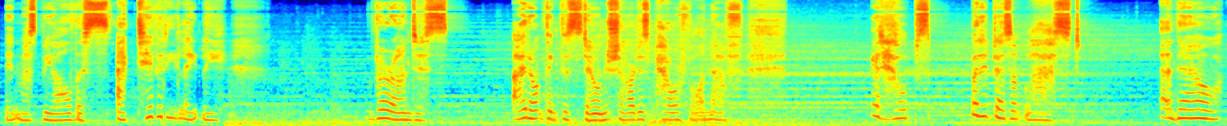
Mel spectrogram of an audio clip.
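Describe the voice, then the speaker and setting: Frail, creaky-voiced ailing noblewoman. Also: fairly high pitch. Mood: pleading, faint, then despairing. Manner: halting, weary, breaking into whispers. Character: frail ailing noblewoman, pleading, hiding her suffering. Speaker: video game voice actor. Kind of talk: dramatic game dialogue.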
